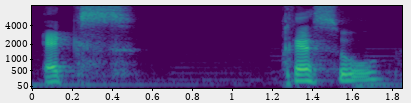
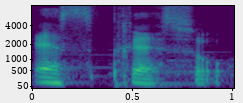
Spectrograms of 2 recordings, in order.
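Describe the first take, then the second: First: It begins with an 'ex' sound, like express. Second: It begins with a plain 'ess' sound. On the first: The speaker calls it wrong. "Like it's an express or something" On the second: The speaker calls it right. "The correct pronunciation here would be der Espresso"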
